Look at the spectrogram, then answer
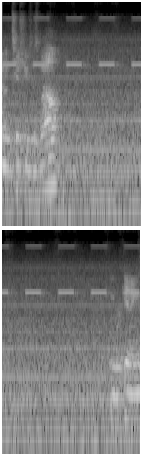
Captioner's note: machine beeping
